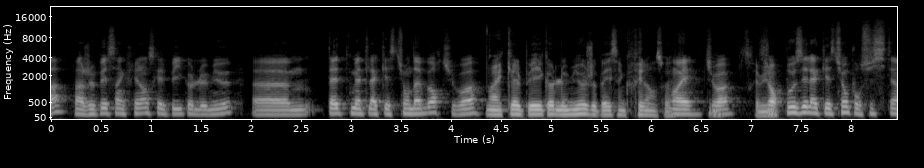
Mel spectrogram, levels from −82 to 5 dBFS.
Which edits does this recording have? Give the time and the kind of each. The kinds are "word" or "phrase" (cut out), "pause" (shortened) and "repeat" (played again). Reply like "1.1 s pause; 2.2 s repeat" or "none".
1.9 s pause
